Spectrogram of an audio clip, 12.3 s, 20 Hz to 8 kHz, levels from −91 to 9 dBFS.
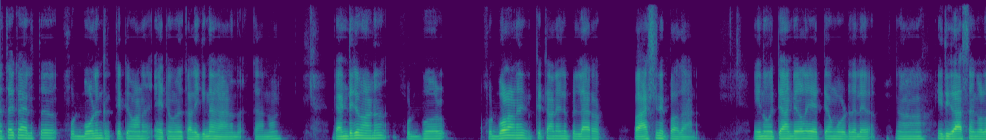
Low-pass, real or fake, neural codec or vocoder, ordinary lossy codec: none; fake; codec, 16 kHz, 4 kbps, FunCodec, trained on LibriTTS, 50 frames a second; none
